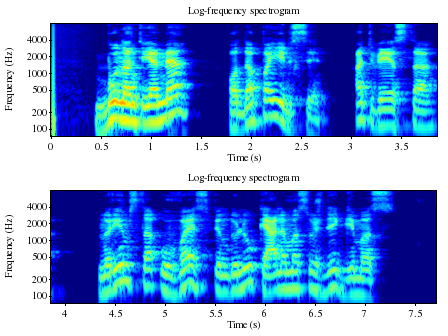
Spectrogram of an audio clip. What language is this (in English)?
Lithuanian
